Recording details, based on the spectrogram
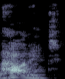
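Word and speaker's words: Arendt: Vou perguntar sobre a Hana Arent. Arrent. Arent ou Arent. Cada um pronuncia de um jeito, mas a pronúncia em alemão, que é a pronúncia nativa do nome dela é Hana Harent.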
